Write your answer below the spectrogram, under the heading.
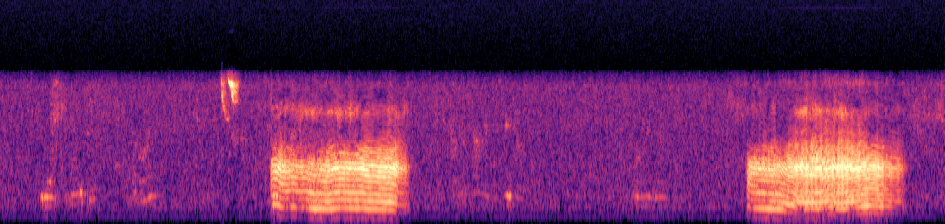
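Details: Shih Tzu snoring heavily in its sleep, two loud, harsh, vibrating snores about six seconds apart, each around one and a half seconds long, with soft breathing and faint noises in between.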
